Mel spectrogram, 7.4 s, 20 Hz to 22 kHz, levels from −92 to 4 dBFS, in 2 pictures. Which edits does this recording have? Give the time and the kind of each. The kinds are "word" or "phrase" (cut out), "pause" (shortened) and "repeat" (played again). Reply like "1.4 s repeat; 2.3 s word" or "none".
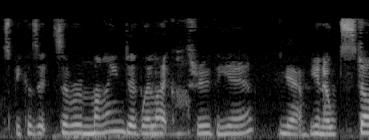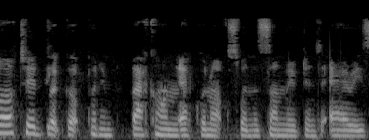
1.4 s word; 1.9 s word; 2.2 s word; 3.3 s word; 4.2 s word; 4.8 s word; 5.4 s word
